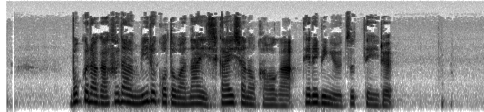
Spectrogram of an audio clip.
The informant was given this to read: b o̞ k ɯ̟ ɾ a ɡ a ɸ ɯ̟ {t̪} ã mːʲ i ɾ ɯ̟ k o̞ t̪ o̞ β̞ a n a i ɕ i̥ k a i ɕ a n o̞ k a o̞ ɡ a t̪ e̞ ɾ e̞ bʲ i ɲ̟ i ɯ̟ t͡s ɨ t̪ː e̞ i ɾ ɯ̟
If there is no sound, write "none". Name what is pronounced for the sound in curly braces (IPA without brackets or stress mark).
d̪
